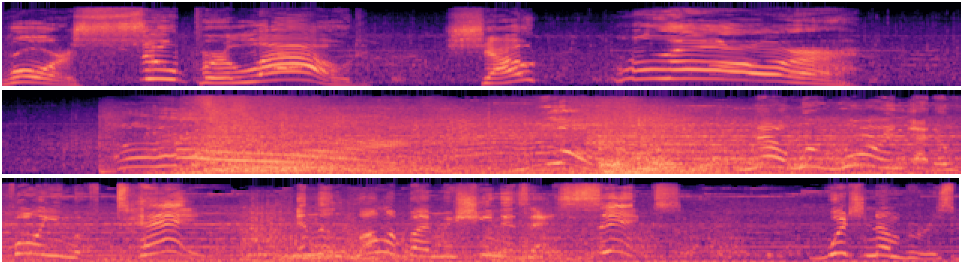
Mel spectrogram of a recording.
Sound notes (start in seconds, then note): none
